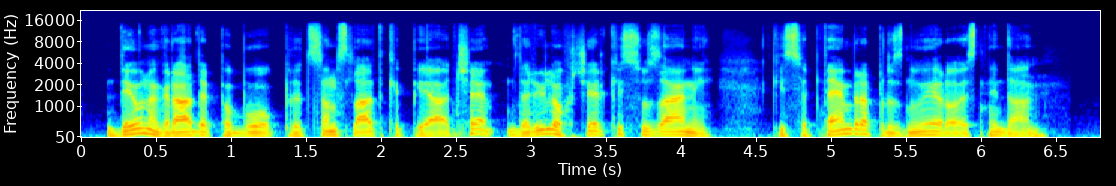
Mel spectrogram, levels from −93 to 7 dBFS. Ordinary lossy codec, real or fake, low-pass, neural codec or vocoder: none; fake; 14.4 kHz; codec, 44.1 kHz, 7.8 kbps, DAC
